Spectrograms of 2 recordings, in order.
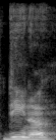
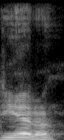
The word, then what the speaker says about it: Dina: It's Dena, not Deanna.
